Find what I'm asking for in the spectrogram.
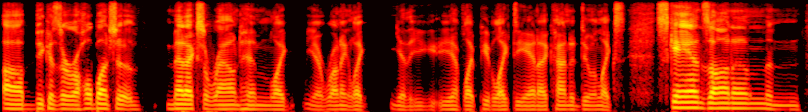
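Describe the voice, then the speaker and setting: A man with a fairly low, clean voice acts as game master. He describes scenes off the cuff, halting and rambling as he goes. The sound is close and dry, a little muffled. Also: fairly even intonation, a bit bright, smooth, no echo. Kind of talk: casual improvised scene description for a tabletop game.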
